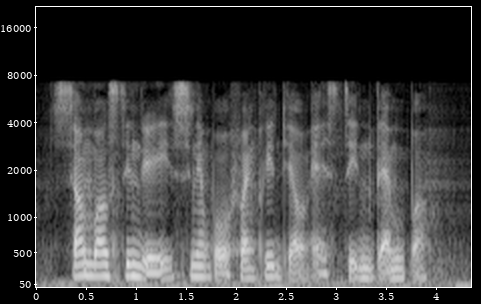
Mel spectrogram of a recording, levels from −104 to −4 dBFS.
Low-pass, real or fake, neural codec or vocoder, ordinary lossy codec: 7.2 kHz; fake; autoencoder, 22.05 kHz, a latent of 192 numbers a frame, VITS, trained on many speakers; MP3, 64 kbps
